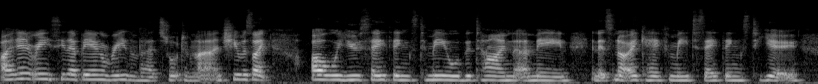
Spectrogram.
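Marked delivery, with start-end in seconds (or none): none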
